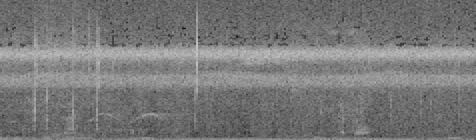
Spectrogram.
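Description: Steady, high-pitched insect chorus droning without a break, with a few faint clicks and one short chirp about a second and a half in.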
